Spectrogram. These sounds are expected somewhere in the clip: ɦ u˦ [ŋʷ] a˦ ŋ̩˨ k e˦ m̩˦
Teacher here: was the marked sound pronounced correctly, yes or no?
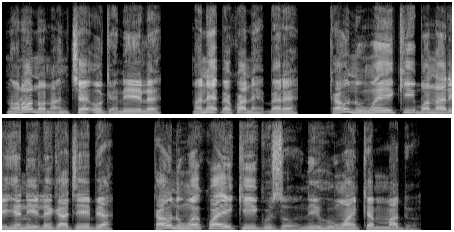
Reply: yes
